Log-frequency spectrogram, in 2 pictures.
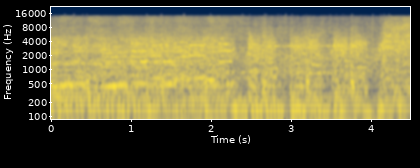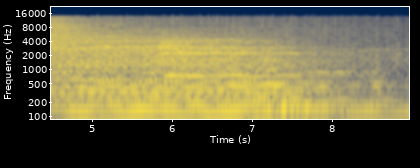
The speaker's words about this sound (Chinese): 女士们、先生们，Ladies and Gentlemen，现在是大明脱口秀时间，掌声欢迎我们敬爱的大明！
